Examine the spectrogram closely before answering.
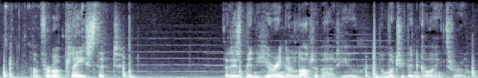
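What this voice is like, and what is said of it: Put-on Irish accent. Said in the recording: “Are you really Irish? ... No, I'm not. ... But I'll keep this accent up.”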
